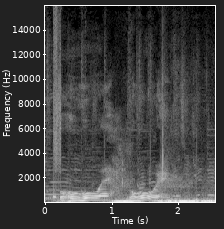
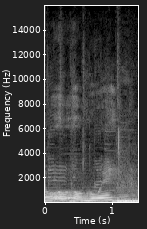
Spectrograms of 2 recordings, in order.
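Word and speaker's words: Ogooué: Ogoé, c'est-à-dire Ogoué ou Ogoé. Que cela, ça dépend des prononciations de chacun.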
